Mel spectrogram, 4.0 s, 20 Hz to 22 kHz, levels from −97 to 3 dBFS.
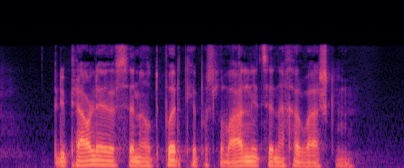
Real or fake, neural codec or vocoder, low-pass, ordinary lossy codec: fake; codec, 16 kHz, 2 kbps, FunCodec, trained on LibriTTS, 25 frames a second; 7.2 kHz; none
